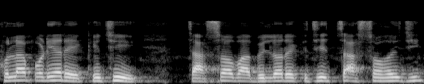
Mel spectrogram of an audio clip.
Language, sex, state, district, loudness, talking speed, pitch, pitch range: Odia, male, Odisha, Nuapada, -13 LUFS, 125 wpm, 160 Hz, 155-170 Hz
